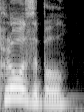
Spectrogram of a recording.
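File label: "plausible", English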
